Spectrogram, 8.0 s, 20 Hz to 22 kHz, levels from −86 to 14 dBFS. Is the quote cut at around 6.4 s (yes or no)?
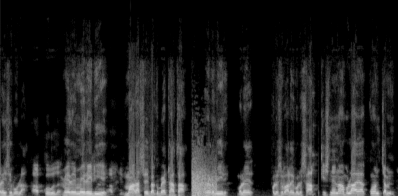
yes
